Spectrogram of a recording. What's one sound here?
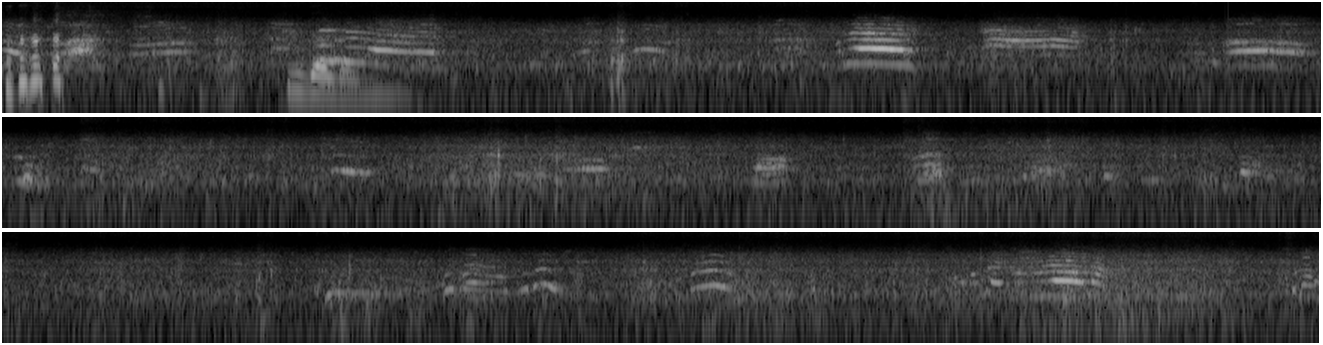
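Small waves lap gently against rocks close by.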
